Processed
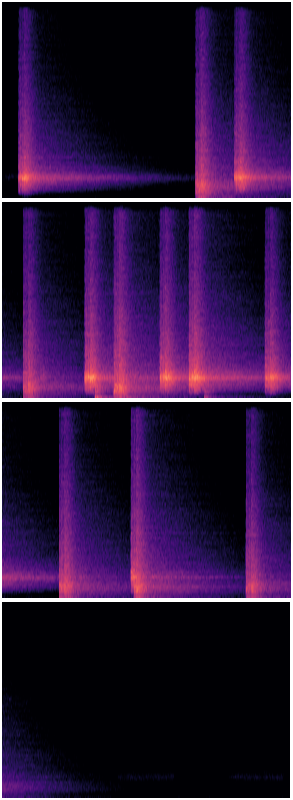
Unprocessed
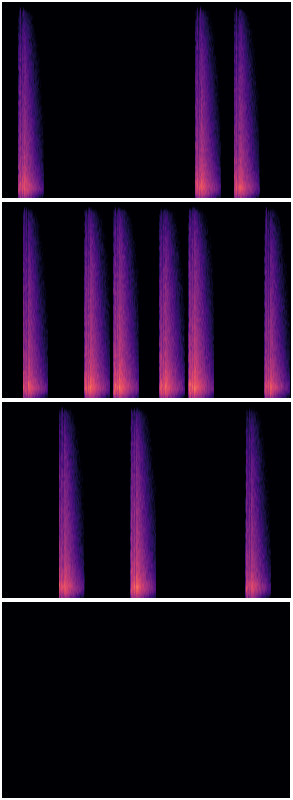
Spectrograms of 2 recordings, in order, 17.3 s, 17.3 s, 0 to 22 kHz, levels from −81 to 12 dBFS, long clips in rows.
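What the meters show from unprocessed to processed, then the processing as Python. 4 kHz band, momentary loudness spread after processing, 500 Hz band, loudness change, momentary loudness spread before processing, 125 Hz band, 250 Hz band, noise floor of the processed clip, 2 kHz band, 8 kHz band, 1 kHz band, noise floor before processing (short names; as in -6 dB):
+4.0 dB, 22 LU, -3.0 dB, +4.5 dB, 15 LU, n/a, +7.0 dB, -79 dBFS, +6.0 dB, -1.0 dB, -2.0 dB, -78 dBFS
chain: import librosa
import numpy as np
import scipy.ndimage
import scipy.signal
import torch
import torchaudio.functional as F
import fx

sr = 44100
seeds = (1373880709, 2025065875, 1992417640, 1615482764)

y = scipy.signal.medfilt(x, 3)
y = fx.filter_lfo_highpass(y, sr, shape='square', hz=0.61, low_hz=210.0, high_hz=2400.0, q=6.9)
y = fx.rev_double_slope(y, sr, seeds[0], early_s=0.3, late_s=3.5, knee_db=-19, drr_db=-1.5)
y = y * librosa.db_to_amplitude(-3.5)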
